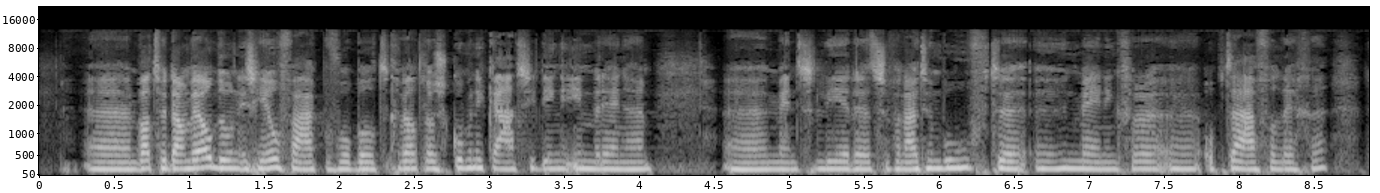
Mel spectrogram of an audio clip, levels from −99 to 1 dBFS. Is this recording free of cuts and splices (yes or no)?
yes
